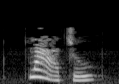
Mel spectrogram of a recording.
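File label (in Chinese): "蜡烛", Mandarin Chinese; hsk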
